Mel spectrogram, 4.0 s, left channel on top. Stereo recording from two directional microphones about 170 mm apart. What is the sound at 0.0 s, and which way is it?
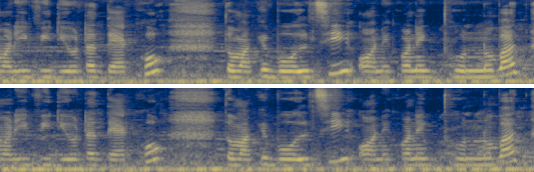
A woman's voice, 10° left (ahead or behind).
